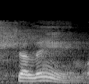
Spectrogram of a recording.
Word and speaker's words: Shalem: It says he is Melchizedek, king of Shalem, or your Bibles will say Salem, but Shalem is how it's pronounced.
